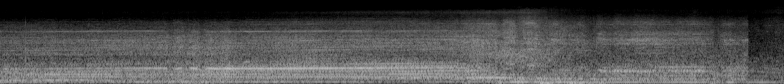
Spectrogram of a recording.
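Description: A classic rally car's engine approaching up the bend, its note building, then passing close by about five seconds in and falling in pitch as it goes away.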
